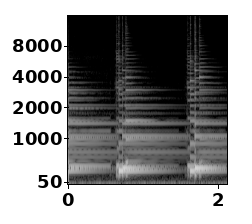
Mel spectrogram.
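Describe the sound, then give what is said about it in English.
A G7 chord strummed on a ukulele: two bright strums about a second apart, each ringing out and fading slowly, over a sustained tone carried from before. “What if I were to play a G7 chord? Another very common chord. Here it goes on its own.”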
